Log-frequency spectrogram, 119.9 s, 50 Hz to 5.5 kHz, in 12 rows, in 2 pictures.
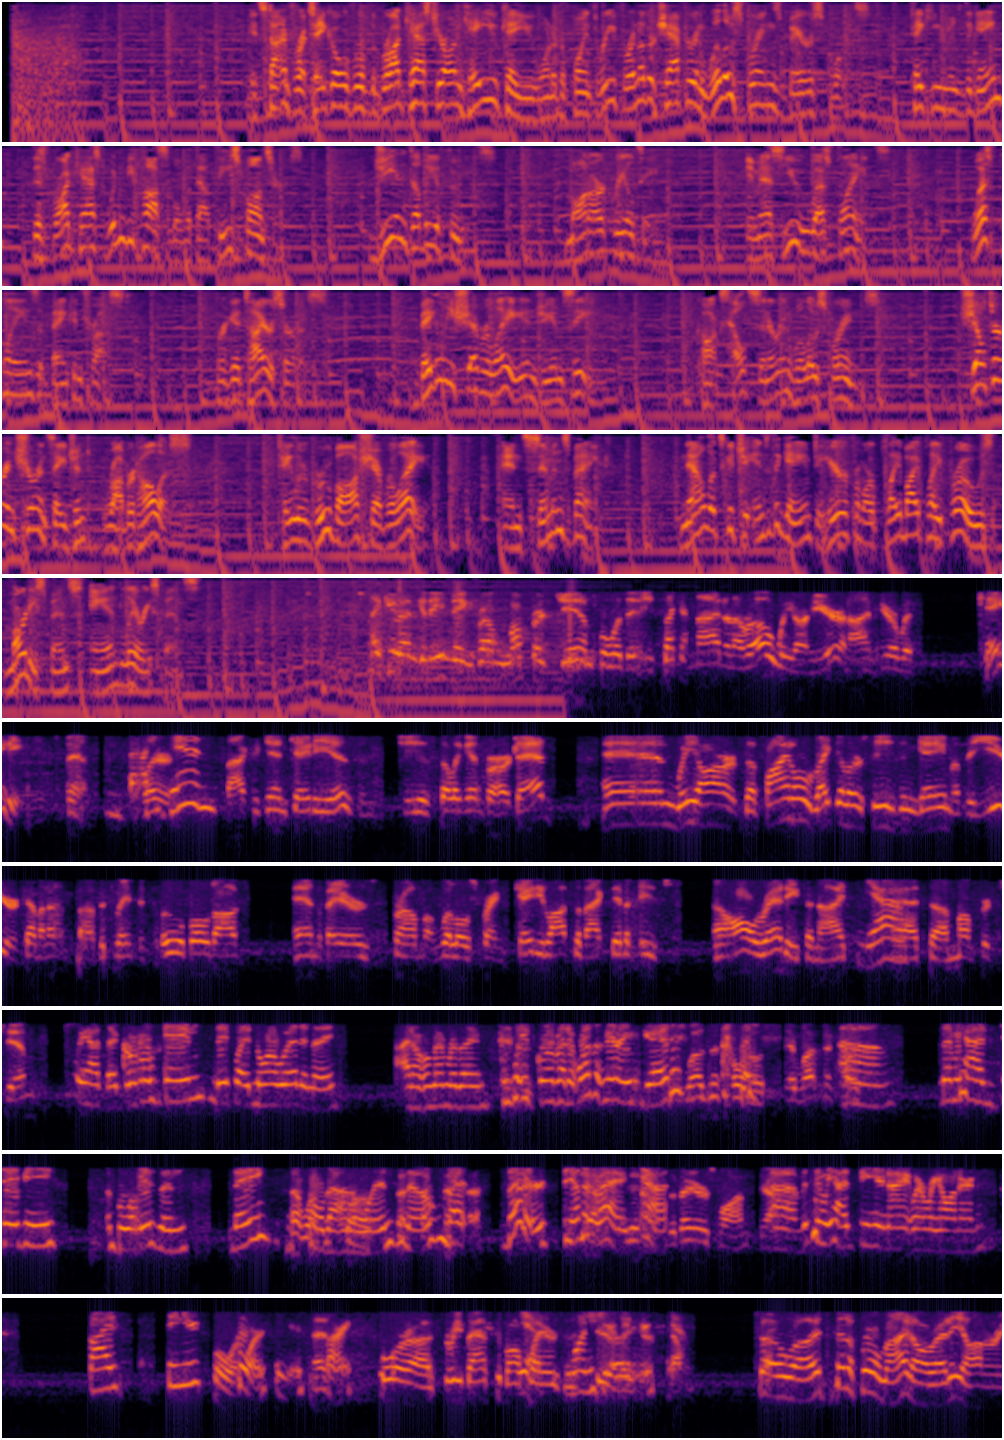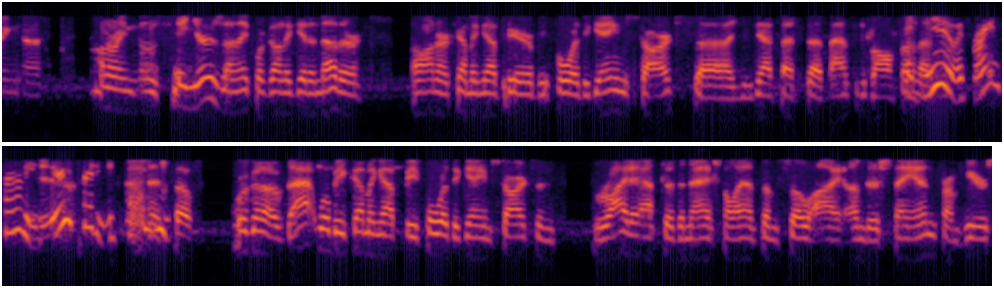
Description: Game Audio Below: Cabool won the tip to start the game.
Willow-Springs-Bears-vs.-Cabool-Bulldogs-2-20-26.mp3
